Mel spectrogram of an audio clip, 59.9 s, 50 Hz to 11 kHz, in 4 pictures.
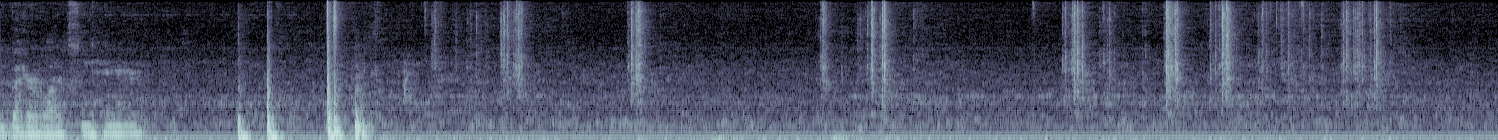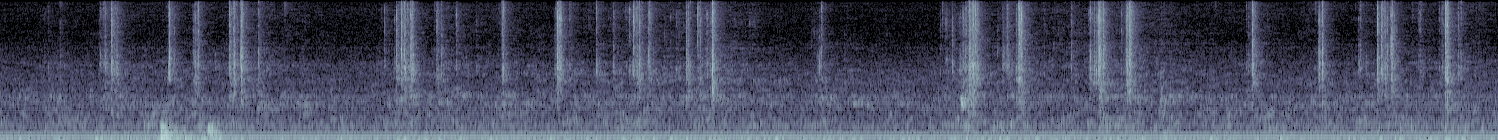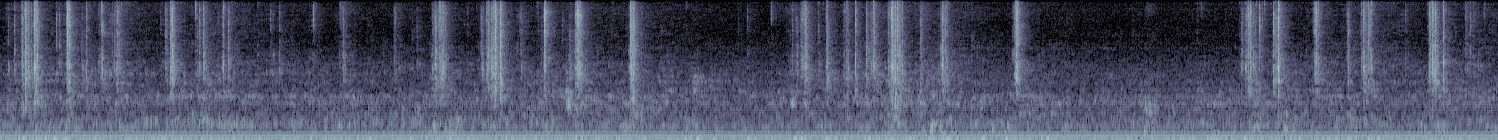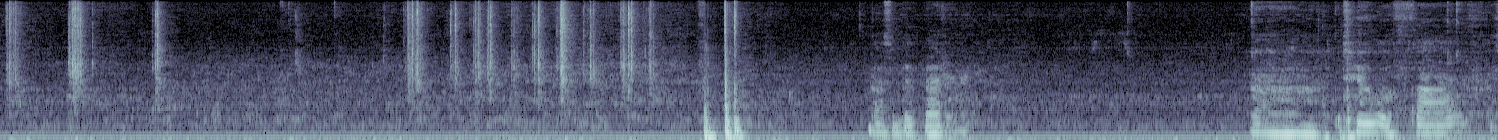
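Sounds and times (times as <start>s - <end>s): puzzle cube plastic clicks: 4.3s - 5.3s, 6.3s - 6.5s, 8.2s - 9.2s, 10.6s - 14.0s, 18.8s - 22.3s, 28.2s - 32.8s, 33.4s - 36.4s.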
